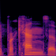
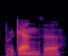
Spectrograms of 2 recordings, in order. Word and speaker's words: Braganza: I'm trying to pronounce his name right because I always say Braganza, but it's not, is it? It's Braganza.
